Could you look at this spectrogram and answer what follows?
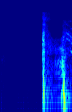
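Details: Adult man who says he is under the weather, coughing mid-speech: a brief two-part cough, a sharp burst followed by a second expulsive push.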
